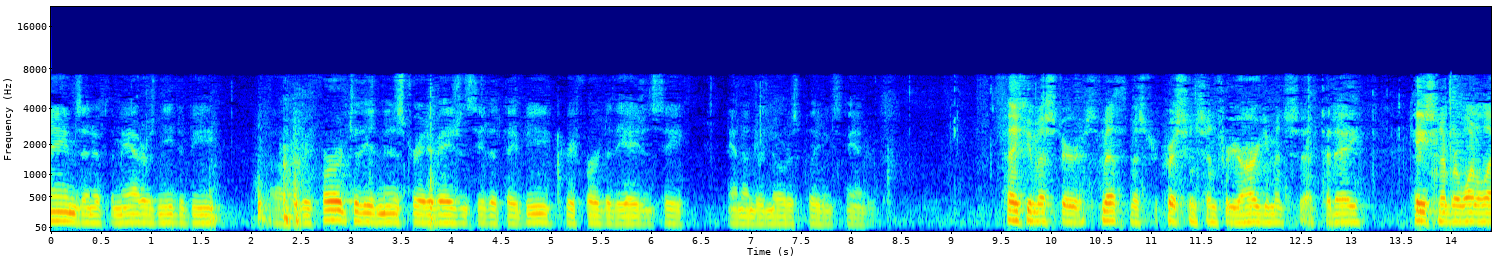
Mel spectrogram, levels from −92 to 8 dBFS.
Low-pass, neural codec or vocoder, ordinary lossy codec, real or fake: 7.2 kHz; none; AAC, 32 kbps; real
